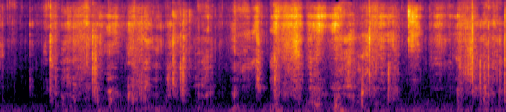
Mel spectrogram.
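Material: Plastic.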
